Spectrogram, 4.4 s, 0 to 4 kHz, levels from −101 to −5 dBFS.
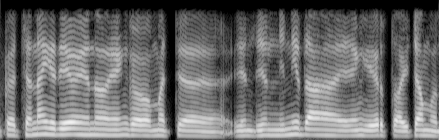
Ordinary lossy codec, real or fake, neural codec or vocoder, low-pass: none; fake; codec, 16 kHz, 4 kbps, X-Codec, HuBERT features, trained on balanced general audio; 3.6 kHz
